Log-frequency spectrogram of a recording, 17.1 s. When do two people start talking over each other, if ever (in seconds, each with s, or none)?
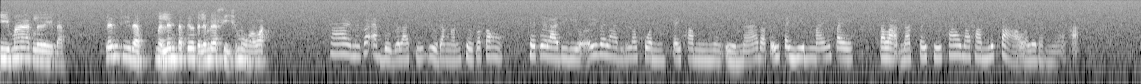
none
